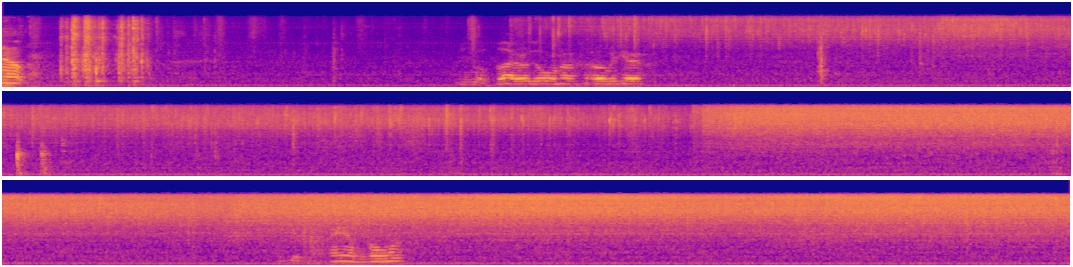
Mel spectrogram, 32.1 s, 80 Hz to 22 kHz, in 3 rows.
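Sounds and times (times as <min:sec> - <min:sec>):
butter sizzling on a griddle: 0:05.8 - 0:32.0.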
